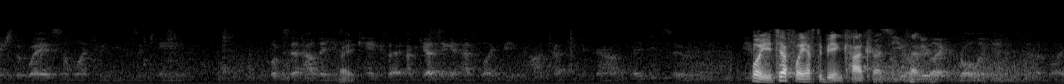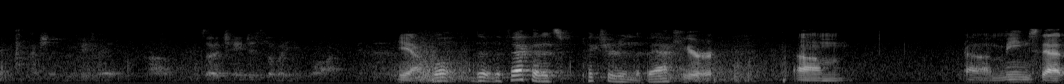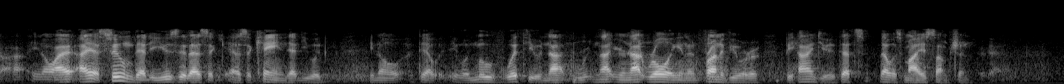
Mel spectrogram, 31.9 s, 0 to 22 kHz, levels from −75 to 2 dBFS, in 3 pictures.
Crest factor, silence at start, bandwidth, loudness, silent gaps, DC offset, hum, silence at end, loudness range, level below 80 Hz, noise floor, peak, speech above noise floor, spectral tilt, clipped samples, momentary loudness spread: 24 dB; 0.05 s; 5.4 kHz; -26 LUFS; none; under 0.1%; none; 0.55 s; 23 LU; -68 dBFS; -57 dBFS; -4 dBFS; 31 dB; -5.5 dB/octave; under 0.1%; 26 LU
